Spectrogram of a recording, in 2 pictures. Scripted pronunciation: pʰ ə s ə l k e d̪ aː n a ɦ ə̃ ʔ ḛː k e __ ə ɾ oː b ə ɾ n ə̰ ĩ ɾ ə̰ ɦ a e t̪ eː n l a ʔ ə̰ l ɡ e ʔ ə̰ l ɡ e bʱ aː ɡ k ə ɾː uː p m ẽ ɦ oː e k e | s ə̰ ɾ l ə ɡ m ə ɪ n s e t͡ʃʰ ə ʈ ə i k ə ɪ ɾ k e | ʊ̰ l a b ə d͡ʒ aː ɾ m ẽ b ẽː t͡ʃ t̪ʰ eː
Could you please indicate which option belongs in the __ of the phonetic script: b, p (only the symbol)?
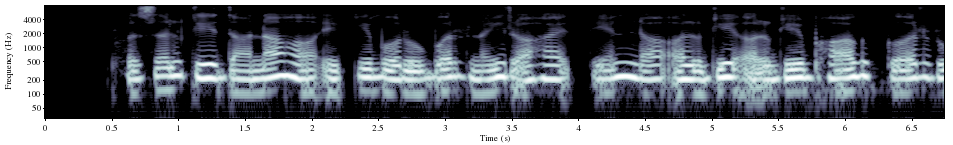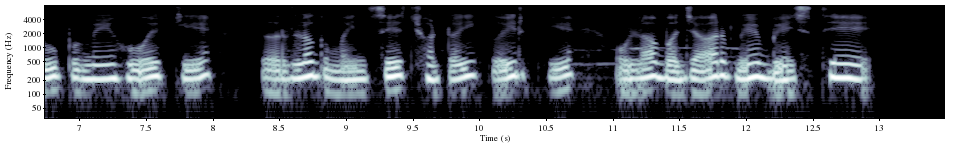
b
